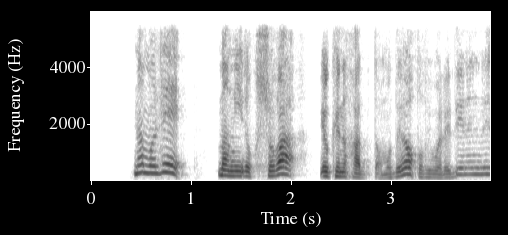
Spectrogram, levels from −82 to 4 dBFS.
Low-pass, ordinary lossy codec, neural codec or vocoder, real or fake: 5.4 kHz; none; codec, 16 kHz in and 24 kHz out, 0.4 kbps, LongCat-Audio-Codec, fine tuned four codebook decoder; fake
